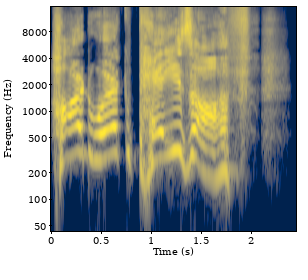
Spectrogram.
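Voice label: level up, English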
